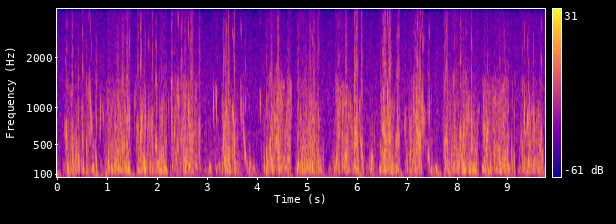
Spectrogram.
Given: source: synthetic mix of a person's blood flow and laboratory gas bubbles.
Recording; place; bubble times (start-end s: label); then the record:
Doppler ultrasound of blood flow; precordium
0.12-1.49 s: bubbles
1.52-2.89 s: bubbles
3.02-3.22 s: bubbles
3.25-3.84 s: bubbles
4.02-4.68 s: bubbles
4.77-5.33 s: bubbles
5.54-6.15 s: bubbles
6.21-6.38 s: bubbles
6.42-6.87 s: bubbles
6.93-7.48 s: bubbles
7.70-8.44 s: bubbles
8.46-9.18 s: bubbles
9.23-9.75 s: bubbles
From the record:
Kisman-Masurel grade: 444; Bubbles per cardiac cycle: continuous sound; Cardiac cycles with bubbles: 100%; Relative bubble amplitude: maximal (0.775 to 0.999); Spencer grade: 4 (maximum detectable bubble signal sounding continuously throughout systole and diastole of every cardiac period, and overriding the amplitude of the normal cardiac signals); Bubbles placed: anywhere in the cardiac cycle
